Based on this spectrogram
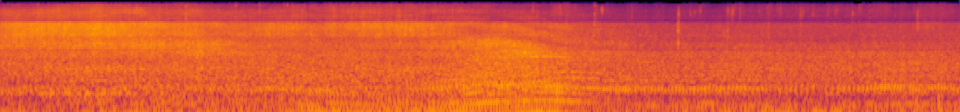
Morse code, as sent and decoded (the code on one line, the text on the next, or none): none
